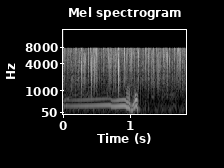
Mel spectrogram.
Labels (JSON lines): {"label": "biophony, cascading saw", "recorder": "SoundTrap 600 or HydroMoth"}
